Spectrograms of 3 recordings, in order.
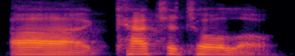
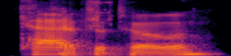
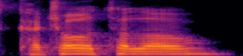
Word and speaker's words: Cacciottolo: Cacciottolo, like Cacciottolo. Tolo, like cacciato foot. Low. Yeah, low. Like yeah, it looks way more intimidating than it actually is. Apparently in Italy, it's cacciotolo, accent on the second syllable, but Right.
